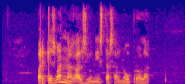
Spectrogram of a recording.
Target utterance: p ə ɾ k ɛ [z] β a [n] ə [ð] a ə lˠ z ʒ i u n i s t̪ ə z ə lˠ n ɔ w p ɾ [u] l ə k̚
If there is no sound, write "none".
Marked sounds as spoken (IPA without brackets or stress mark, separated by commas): z, nː, ɣ, ɔ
